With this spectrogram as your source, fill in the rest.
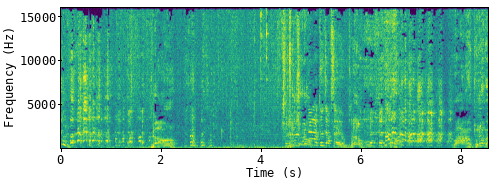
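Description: A middle-aged man talks animatedly up close.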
